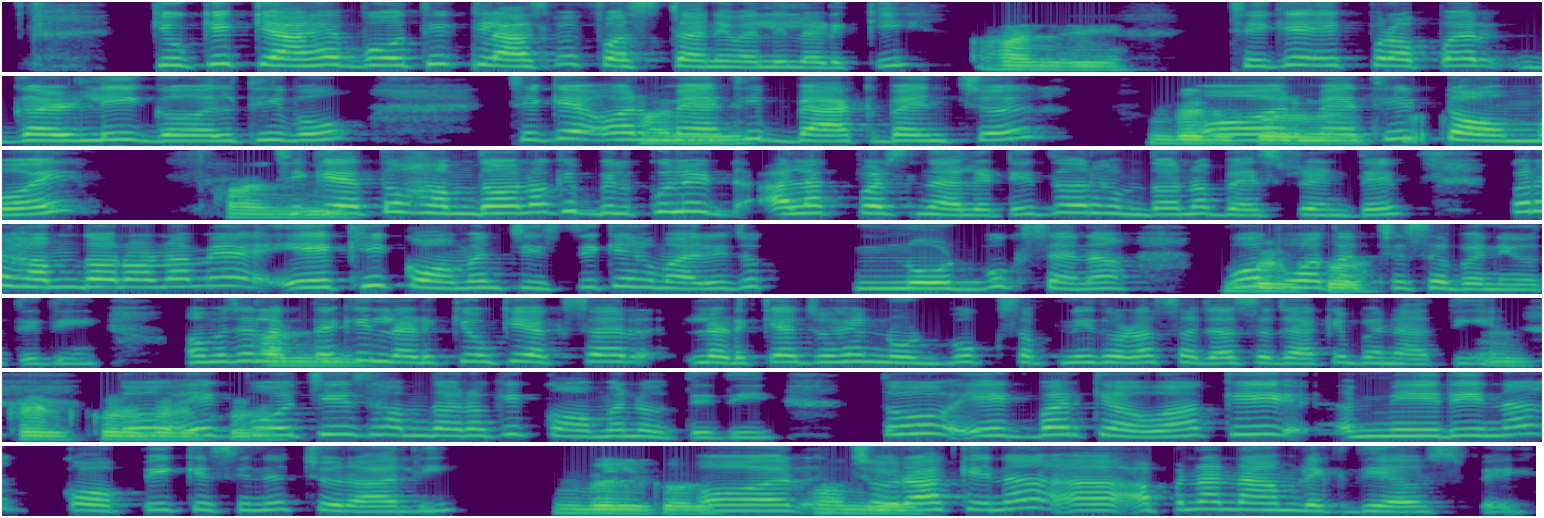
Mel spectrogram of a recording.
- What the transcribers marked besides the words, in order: in English: "क्लास"; in English: "फ़र्स्ट"; in English: "प्रॉपर गर्ली गर्ल"; in English: "बैकबेंचर"; in English: "टॉम बॉय"; in English: "पर्सनैलिटी"; in English: "बेस्ट फ्रेंड"; in English: "कॉमन"; in English: "नोटबुक्स"; in English: "नोटबुक्स"; in English: "कॉमन"
- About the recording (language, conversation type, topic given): Hindi, unstructured, बचपन के दोस्तों के साथ बिताया आपका सबसे मजेदार पल कौन-सा था?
